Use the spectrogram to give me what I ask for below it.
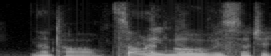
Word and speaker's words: Natal: How do you pronounce that? Natal.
